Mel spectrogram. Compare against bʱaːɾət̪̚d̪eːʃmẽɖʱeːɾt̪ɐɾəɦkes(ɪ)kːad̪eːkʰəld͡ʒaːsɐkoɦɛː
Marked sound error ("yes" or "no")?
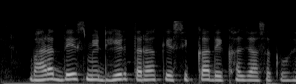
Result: no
